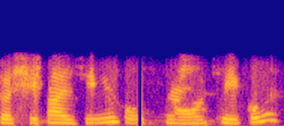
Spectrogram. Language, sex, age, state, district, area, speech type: Punjabi, female, 18-30, Punjab, Hoshiarpur, rural, conversation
